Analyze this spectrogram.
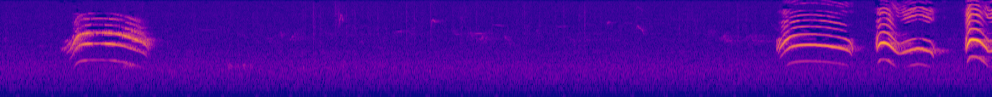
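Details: Wild great kiskadee in Brazil: one arched, rasping note near the start, a long quiet gap, then a burst of three or four strident, bending notes closing the stretch.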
